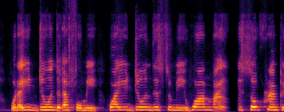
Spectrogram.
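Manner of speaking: usual speaking voice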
